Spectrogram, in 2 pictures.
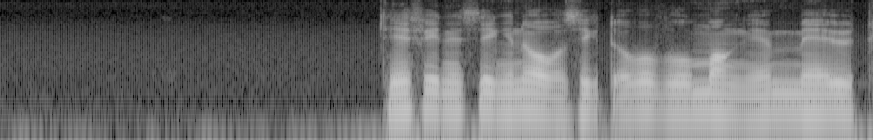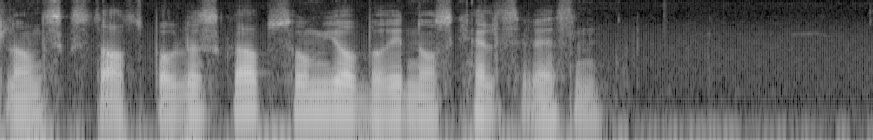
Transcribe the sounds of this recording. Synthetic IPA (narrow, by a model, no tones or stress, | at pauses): d̪̥eːfɪnəsɪŋənoːʋəsɪkt̪oːʋəʁʋʊʁmɑŋəmeːʉːt̪ʰlɑnskst̪ɑ̰ːt̪sbœɡd̪əskɑːpsɔmjɔbəʁiːnɔʃkhɛlsəʋeːsn̩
